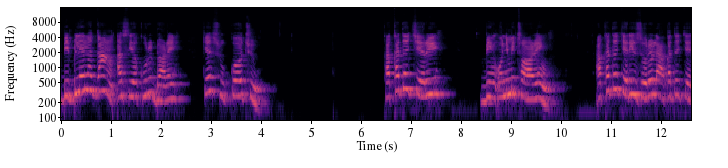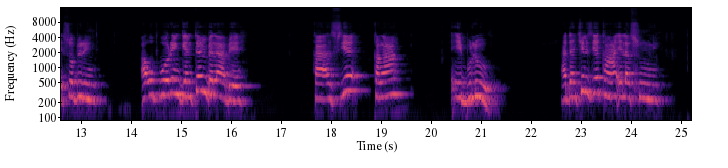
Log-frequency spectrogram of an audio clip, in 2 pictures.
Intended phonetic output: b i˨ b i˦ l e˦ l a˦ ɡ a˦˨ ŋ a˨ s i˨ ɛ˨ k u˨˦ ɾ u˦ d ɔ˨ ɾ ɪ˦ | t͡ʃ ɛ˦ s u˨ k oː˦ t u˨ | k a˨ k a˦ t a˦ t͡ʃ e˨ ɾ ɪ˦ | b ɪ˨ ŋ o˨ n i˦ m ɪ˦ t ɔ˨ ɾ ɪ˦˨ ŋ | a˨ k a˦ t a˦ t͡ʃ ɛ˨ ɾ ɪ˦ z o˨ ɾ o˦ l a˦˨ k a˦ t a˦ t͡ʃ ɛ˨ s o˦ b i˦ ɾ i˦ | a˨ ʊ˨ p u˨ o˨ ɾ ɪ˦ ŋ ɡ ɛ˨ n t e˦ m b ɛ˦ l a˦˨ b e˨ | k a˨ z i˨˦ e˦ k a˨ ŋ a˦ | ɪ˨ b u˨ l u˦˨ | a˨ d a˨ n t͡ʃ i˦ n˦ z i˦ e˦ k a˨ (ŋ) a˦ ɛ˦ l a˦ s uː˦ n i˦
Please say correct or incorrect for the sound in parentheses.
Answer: correct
